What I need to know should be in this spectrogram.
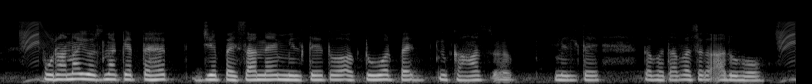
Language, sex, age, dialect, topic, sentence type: Maithili, female, 36-40, Angika, banking, question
